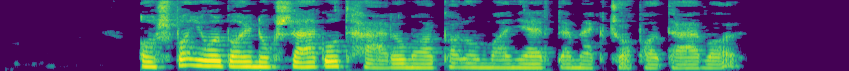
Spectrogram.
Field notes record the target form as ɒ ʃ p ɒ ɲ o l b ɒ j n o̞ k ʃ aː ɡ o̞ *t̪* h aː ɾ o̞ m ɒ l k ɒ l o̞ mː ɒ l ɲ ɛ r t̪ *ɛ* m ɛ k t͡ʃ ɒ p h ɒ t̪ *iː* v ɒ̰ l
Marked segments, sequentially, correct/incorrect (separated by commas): correct, correct, incorrect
